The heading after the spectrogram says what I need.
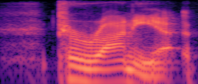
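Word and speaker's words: Piranha: It's written P I R A N H A Ns, but you don't pronounce the H, which leads me to believe they're trying to go for a Portuguese thing, which if you know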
